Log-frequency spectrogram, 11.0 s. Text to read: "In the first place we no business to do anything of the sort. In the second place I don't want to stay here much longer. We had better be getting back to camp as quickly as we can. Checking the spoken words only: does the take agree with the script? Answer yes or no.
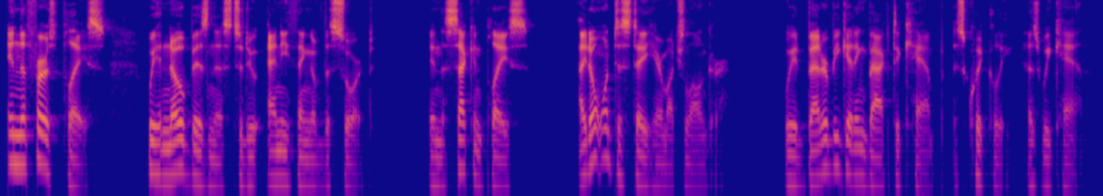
yes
